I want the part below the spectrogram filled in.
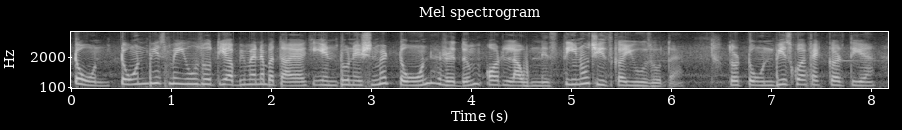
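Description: A woman's voice: fairly high pitch, normal speed, phone-quality sound, a little hiss or hum. A woman teacher walking through exam questions, explaining each term step by step and stopping to correct her own slips. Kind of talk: exam-prep lesson.

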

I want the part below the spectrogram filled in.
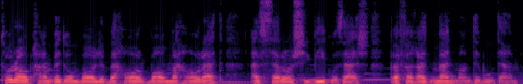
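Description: A woman reads a romance novel aloud in calm, measured scripted narration. Her voice is low and very mellow, and the recording sounds slightly muffled, with soft music playing underneath. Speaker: audiobook narrator.

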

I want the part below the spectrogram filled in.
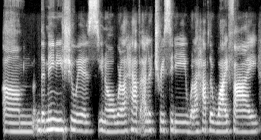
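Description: A middle-aged woman from Italy, a guest in an interview, talking calmly and reflectively in long flowing phrases over a remote connection. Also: sits low, moderate pace. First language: Italian. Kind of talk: casual interview chat. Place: remote mountain home, remote interview.

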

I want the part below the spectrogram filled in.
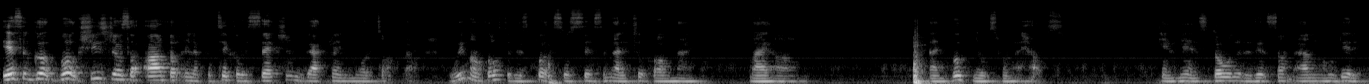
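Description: A woman's voice: low voice, fairly quick, warm tone, a little hiss or hum, poor audio. A woman giving an informal lecture from home, talking through a book in a conversational way, often repeating phrases and asking rhetorical questions. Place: her home.

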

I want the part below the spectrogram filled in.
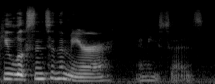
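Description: A woman's voice: medium pitch, a little fast, a little hiss or hum. A woman casually telling a scary story to a friend in a chatty way, full of "like" and "right?", and putting on voices for the characters.

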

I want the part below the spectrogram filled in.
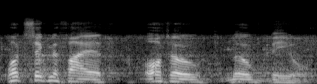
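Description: Grand, theatrical King Arthur, swooping pitch. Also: very animated, takes it slowly, highs cut off. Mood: awed. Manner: stately, theatrical, archaic diction. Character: grand, credulous King Arthur, awed by modern marvels. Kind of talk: 1940s radio acting. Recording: noisy old radio drama recording.

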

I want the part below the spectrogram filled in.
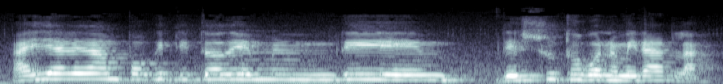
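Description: A woman's voice: on the high side, steady tone, normal speed, dull audio, a little hiss or hum. A woman in her fifties talking casually to a phone camera at home in a home vlog, chatty and affectionate, rambling with fillers. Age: 50s. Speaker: vlogger. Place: at home, indoors.

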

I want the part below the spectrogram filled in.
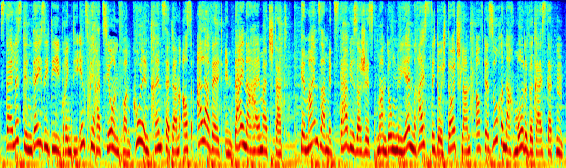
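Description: Woman narrating a fashion show voice-over. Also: high voice. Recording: voice-over with music bed.

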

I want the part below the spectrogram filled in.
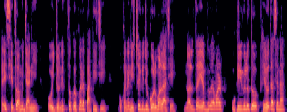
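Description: A woman's voice: on the high side, rapid-fire, no echo, clean studio sound, lightly acted. A woman voicing a pompous older male politician in a cartoon, bossy and self-assured. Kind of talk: cartoon voice acting.

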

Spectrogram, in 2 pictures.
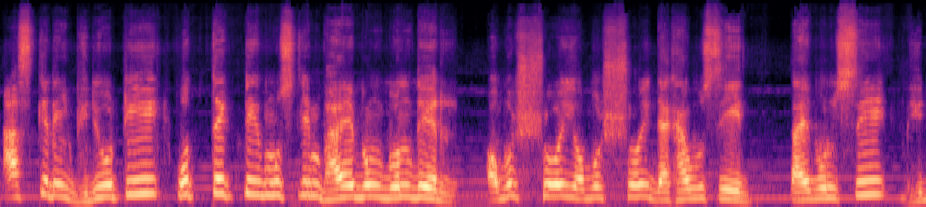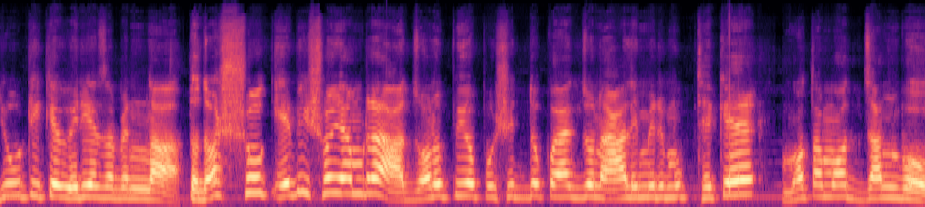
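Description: A man's voice: high-pitched, moderate pace, darkish tone, soft background music. A man hosting an Islamic video channel, formally greeting viewers and urging them to watch closely. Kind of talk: scripted presentation to viewers.

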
